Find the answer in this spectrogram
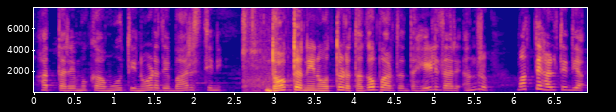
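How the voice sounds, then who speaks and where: A woman's voice: on the high side, fairly even intonation, moderate pace, close to an everyday voice. A woman voicing a protective young husband who questions his sick wife firmly and scolds her. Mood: scolding.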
